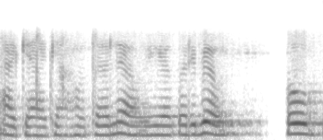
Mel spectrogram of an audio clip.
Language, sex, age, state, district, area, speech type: Odia, female, 30-45, Odisha, Jajpur, rural, conversation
